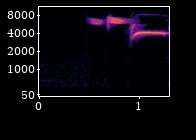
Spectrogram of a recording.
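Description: Varied tit: two thin, very high whistled notes followed by a slightly lower, steady drawn-out whistle, all within about a second, against a quiet background.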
